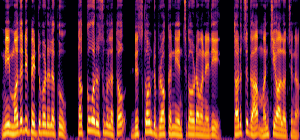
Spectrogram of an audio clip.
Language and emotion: Telugu, neutral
